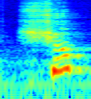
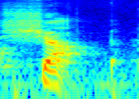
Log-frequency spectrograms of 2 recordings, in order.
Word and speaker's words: shop: shop 아니고요. shop. 아 발음으로 해주셔야 돼요.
